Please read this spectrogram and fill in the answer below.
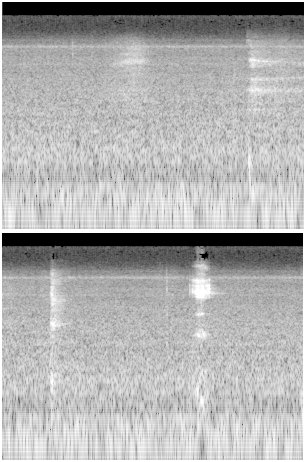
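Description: Steady hiss and low hum of an old recording, with a few faint short sounds and one brief, sharp high-pitched sound about five seconds in.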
